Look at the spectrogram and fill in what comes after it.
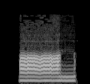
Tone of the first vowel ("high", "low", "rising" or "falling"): low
